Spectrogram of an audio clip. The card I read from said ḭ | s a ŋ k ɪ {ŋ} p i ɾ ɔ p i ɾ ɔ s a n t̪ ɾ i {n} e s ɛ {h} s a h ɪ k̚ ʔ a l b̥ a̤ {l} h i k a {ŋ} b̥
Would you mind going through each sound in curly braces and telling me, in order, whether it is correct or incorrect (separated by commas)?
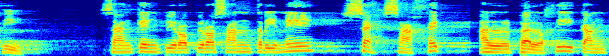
correct, correct, correct, correct, correct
